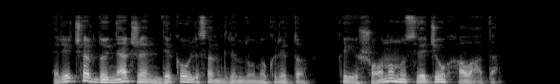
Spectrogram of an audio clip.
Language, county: Lithuanian, Kaunas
